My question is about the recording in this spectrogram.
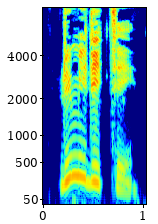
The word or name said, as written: humidite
